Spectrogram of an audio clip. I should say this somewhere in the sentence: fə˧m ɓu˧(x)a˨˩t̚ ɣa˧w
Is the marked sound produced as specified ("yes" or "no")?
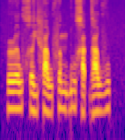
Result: yes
